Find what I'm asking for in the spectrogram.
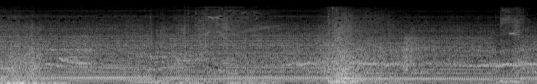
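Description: Car engine racing in Need for Speed: Most Wanted, a loud continuous revving drone with shifts in pitch, tire noise and a brief swell near the end.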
